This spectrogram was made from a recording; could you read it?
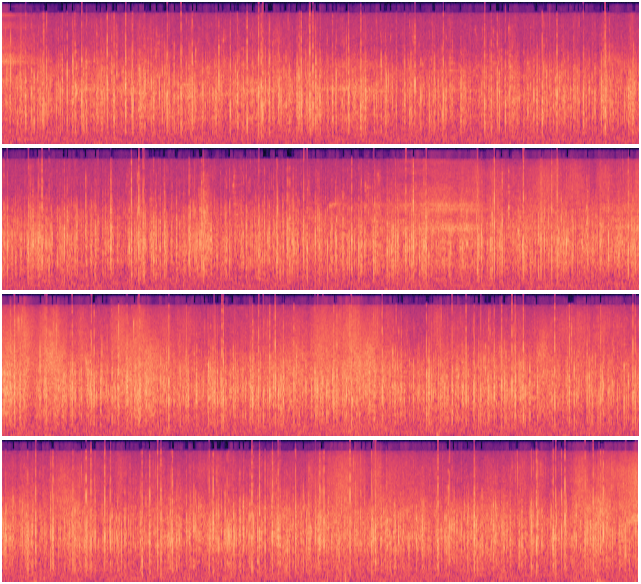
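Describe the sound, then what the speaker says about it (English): Heavy rain pours steadily near an airfield at London City, a dense continuous hiss with no break across the whole stretch. "Heavy rain again."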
